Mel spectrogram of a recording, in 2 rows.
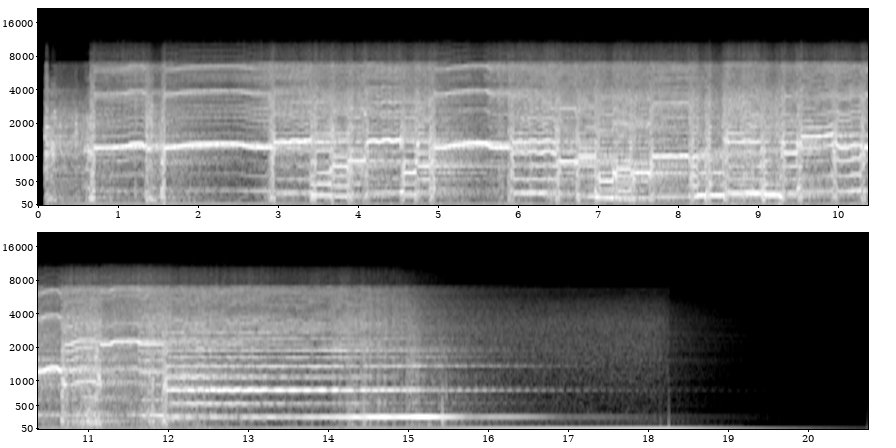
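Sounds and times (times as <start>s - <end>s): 
harmonics: 0.1s - 17.3s.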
